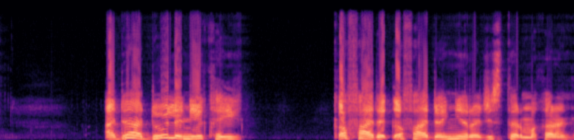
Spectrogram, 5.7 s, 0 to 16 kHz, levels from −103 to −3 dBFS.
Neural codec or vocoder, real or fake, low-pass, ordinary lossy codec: vocoder, 48 kHz, 128 mel bands, Vocos; fake; 14.4 kHz; none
